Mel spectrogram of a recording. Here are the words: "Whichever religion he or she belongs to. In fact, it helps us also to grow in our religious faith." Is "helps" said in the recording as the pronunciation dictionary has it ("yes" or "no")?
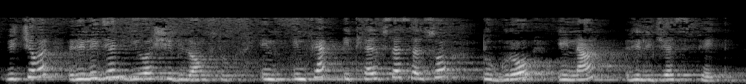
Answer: yes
